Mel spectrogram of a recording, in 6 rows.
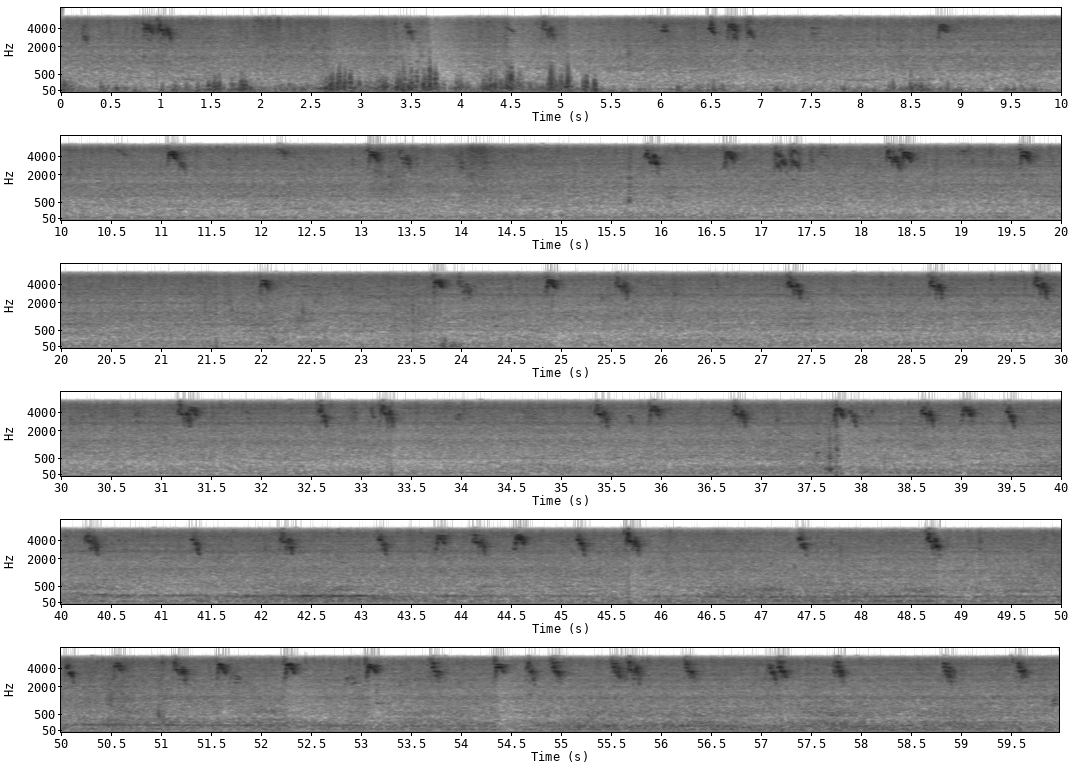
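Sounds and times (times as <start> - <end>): low steady hum: 0.0 - 59.9
small bird chirping: 0.2 - 1.2, 15.8 - 17.6, 18.2 - 19.8, 30.7 - 31.4, 37.7 - 39.6, 43.2 - 45.9, 50.0 - 56.4, 57.0 - 57.9, 58.8 - 59.9.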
